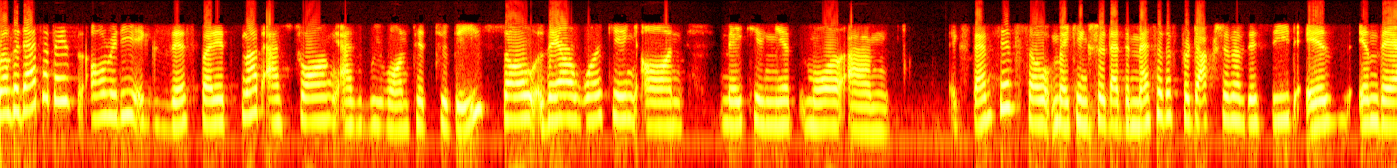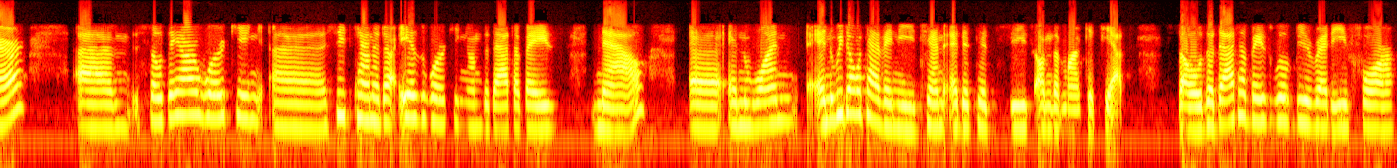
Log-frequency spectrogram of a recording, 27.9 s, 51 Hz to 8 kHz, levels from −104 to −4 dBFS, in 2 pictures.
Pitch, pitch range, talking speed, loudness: 195 Hz, 175-220 Hz, 165 wpm, -18 LUFS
